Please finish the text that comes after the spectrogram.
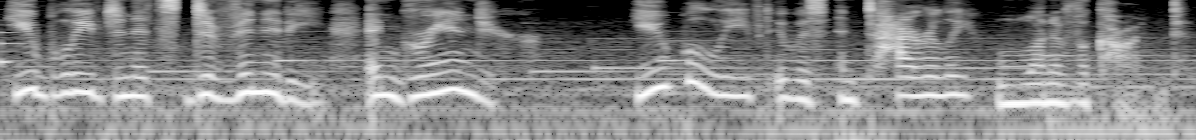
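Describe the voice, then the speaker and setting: An actress voicing a calm, composed young woman perfumer who lays out the case in a video game, over game music. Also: on the high side, moderate pace, lightly acted.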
